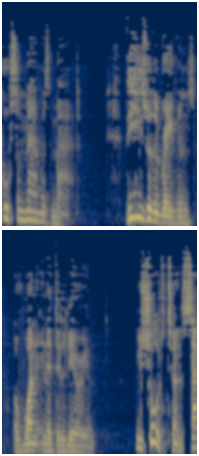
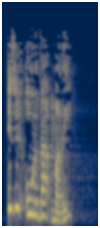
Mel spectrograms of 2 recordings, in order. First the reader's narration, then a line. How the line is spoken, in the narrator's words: cried out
